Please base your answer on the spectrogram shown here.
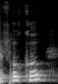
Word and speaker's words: Foucault: इनको फूको बोलेंगे, means it इज़ a right pronunciation फूको in accordance to the French language.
